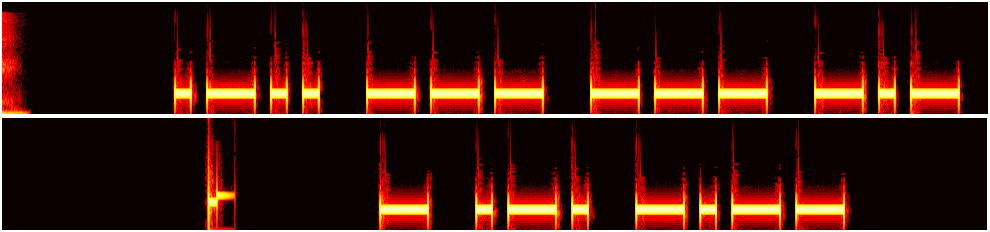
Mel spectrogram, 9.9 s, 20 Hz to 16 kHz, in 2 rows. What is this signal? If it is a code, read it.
Morse code, heard as a keyed tone, about 15 wpm, 700 Hz. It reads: LOOK TRY
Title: Sets of 2 Words - New Word Drill - 15wpm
